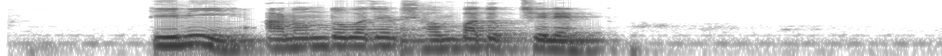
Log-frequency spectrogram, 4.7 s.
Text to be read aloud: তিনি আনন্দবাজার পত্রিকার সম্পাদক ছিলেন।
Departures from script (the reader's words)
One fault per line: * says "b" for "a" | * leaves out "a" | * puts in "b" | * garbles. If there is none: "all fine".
* leaves out "পত্রিকার"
